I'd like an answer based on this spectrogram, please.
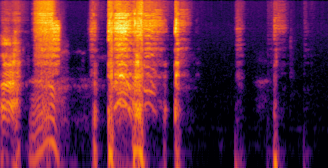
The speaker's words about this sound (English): That I was coughing on air? Yeah. Get away. He was coughing.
